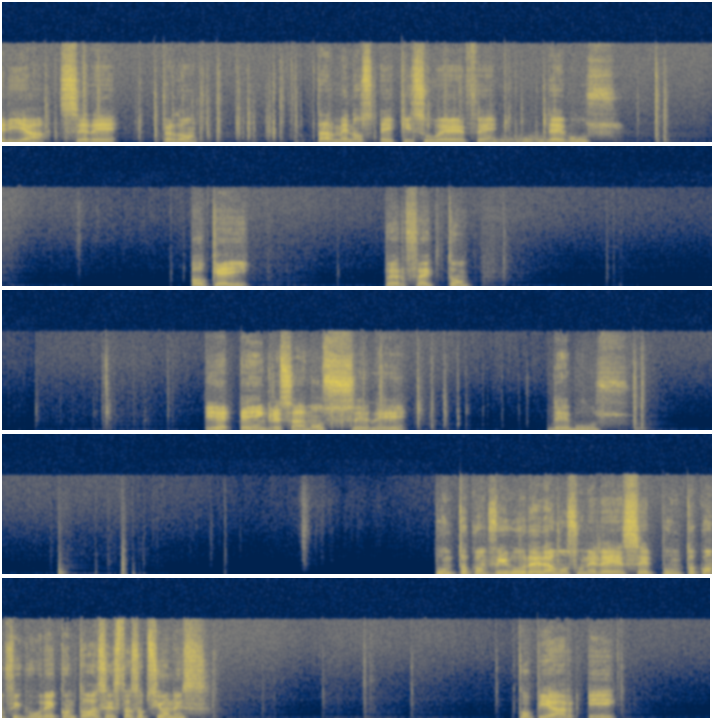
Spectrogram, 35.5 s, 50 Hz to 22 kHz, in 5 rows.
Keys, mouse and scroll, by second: 0.1-6.9 typing, 11.7-12.4 scroll down 1, 14.5-15.3 scroll down 1, 17.2-19.5 typing, 20.4 Return, 26.2-27.0 typing, 30.3-32.0 drag, 32.4 right click, 34.5-35.4 right drag.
